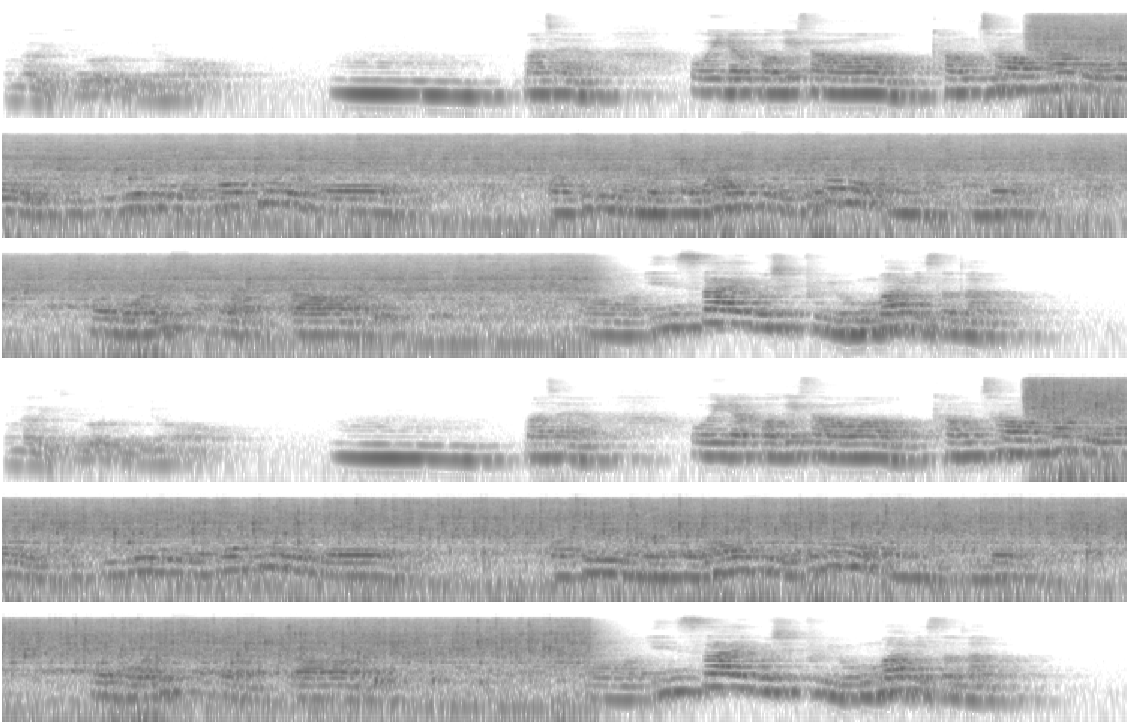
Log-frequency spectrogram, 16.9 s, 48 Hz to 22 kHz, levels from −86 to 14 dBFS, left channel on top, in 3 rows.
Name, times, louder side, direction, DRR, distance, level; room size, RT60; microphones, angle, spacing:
voice 1, 0.0-1.0 6.7-7.1 8.6-8.9 11.7-12.1, equal, 35° right, -1 dB, 0.5 m, -49 dB
voice 2, 1.6-7.9 8.3-10.8 11.6-13.3 14.1-16.2, equal, 70° left, -2 dB, 0.8 m, -36 dB
sound 1, 5.1-14.2, right 5 dB, 90° right, 0.4 m, -31 dB
2.8 x 2.2 x 2.4 m, 0.75 s
head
